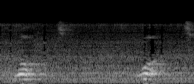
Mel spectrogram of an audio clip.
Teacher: the last sound of the verb is k. It is a voiceless sound. So, the past tense of the verb is pronounced walked, walked.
